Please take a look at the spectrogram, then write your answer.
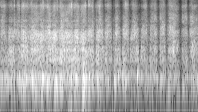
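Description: A stiff brush works over a greased leather shoe in quick, rhythmic back-and-forth strokes, a close, dry scrubbing rasp that keeps going without pause and with no voices.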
